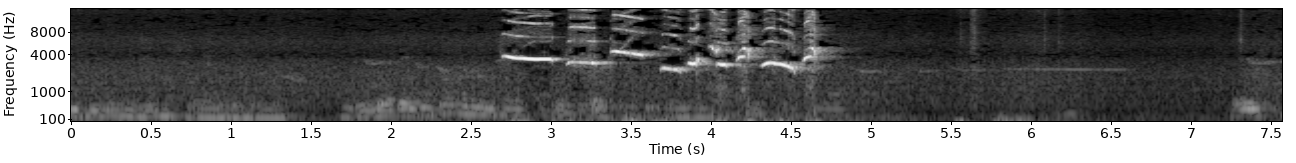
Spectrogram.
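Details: Oriental magpie-robin (kacer) song, a recording meant to make listening kacer answer, sing and fan their tails: one loud two-second burst of sharp whistles, slurred high notes and rapid chips, with quiet low murmuring before and after.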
